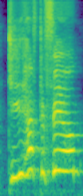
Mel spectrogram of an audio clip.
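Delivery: high, whiny mock complaint; high nagging imitation; annoyed friend. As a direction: mimic her nagging about the camera. Mocking Jennifer's complaint.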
